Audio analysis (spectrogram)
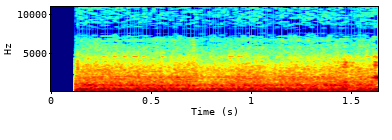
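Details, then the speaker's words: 2005 Subaru driving on the road: a steady low rump-rump rumble under the road noise from a worn rear wheel bearing, getting worse and better at times; the bearing is to be replaced by pressing in a new one. "driving down the road. You can sort of hear a rump, rump, rump, rump. That's a rear wheel bearing, 2005 Subaru."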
